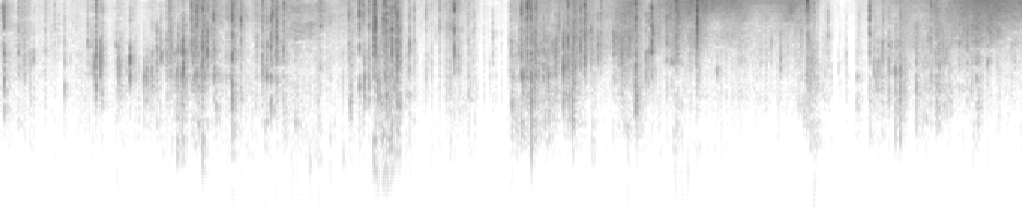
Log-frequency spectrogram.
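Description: Fingers flip through crumpled glossy paper magazine pages while a palm rubs them flat, making dense, bright crinkling and crackling with almost no low end. The rustle comes in bursts, with short quiet gaps near the middle and just before the end.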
